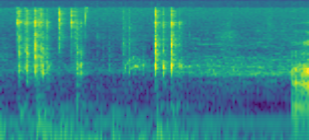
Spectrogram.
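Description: Quick, quiet clatter of keys typed on a computer keyboard, a short burst of keystrokes with no talk.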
